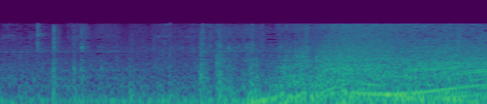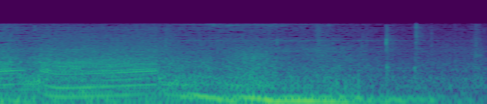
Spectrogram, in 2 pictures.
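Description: Car engine in the Mad Max video game drives and revs, the pitch rising and falling through gear changes as a steady loud motor roar that fills the whole stretch.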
